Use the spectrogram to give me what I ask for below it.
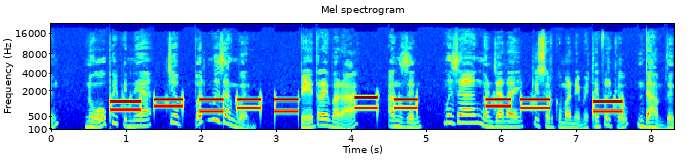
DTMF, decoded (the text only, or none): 40282 98 08 1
